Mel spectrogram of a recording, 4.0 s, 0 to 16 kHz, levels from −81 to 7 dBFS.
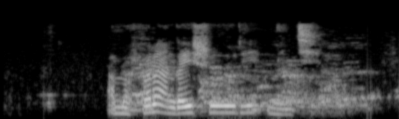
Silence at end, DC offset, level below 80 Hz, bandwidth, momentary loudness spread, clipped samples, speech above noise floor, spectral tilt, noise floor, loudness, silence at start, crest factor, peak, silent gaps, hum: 0 s; under 0.1%; -64 dBFS; 7.8 kHz; 16 LU; under 0.1%; 42 dB; -3.5 dB/octave; -59 dBFS; -17 LUFS; 0.45 s; 18 dB; -2 dBFS; none; none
